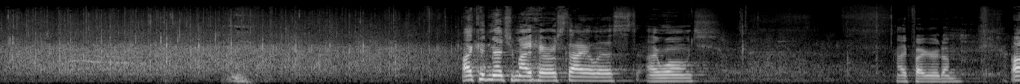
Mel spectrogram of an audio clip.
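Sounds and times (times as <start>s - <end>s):
audience applause: 0.0s - 5.2s
speech: 4.6s - 7.2s, 9.0s - 10.2s.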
